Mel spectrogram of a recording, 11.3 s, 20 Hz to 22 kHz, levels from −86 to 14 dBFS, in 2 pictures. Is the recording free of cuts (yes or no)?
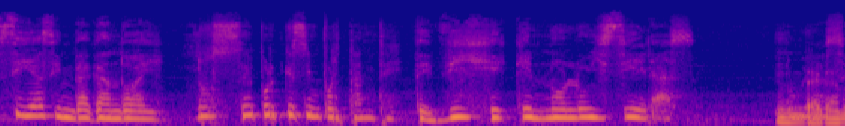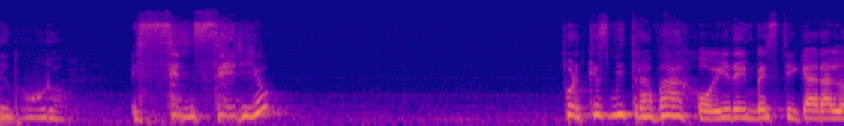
yes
